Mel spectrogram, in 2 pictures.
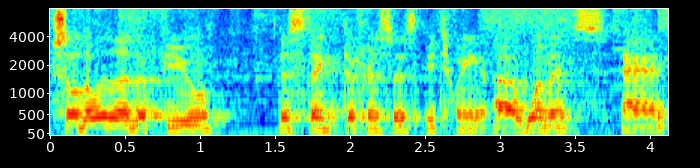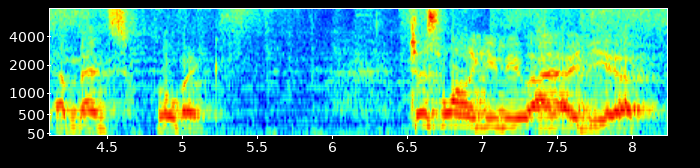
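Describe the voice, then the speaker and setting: A man's voice: mid-range voice, warm tone. A man hosting a review show, presenting in an upbeat, enthusiastic scripted way. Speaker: host of a bike review show. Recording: roomy echo, faint music.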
